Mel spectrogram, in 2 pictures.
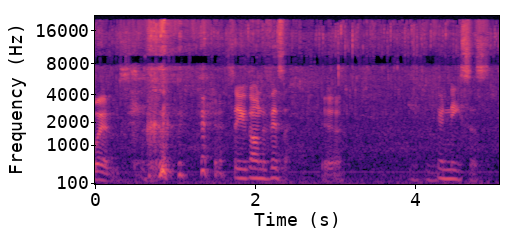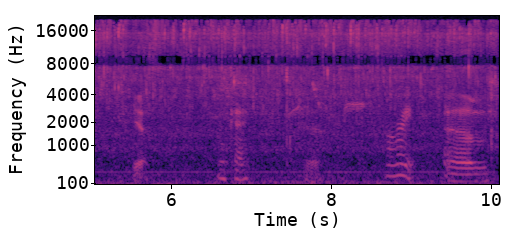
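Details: Two adults in conversation; speech.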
